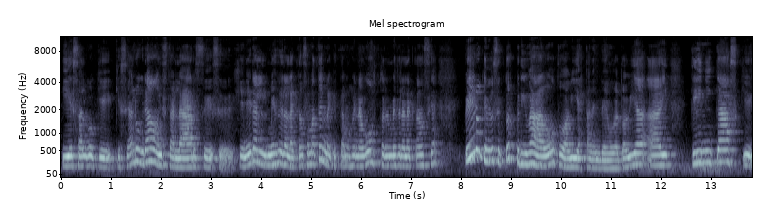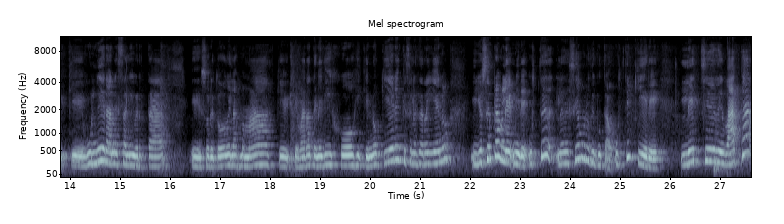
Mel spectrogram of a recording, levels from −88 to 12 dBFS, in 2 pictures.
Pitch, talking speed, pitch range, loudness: 215 Hz, 180 wpm, 190-260 Hz, -25 LUFS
